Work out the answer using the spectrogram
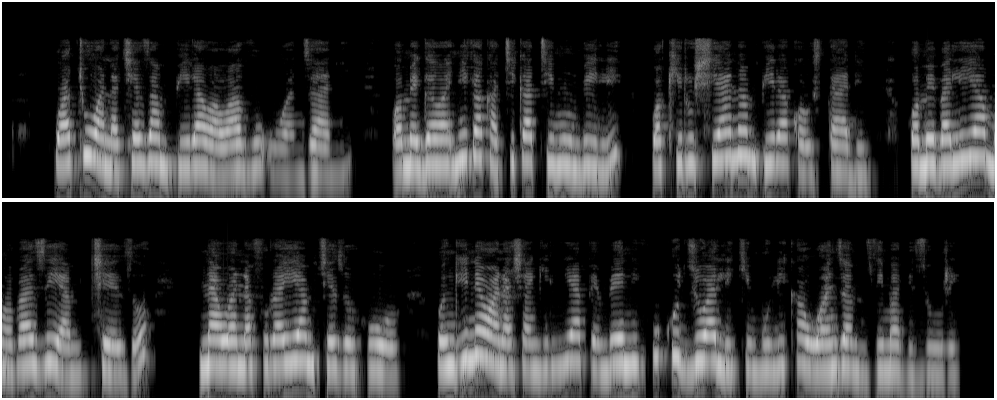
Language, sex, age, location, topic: Swahili, female, 25-35, Kisumu, government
